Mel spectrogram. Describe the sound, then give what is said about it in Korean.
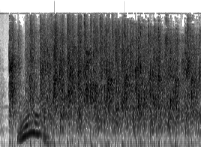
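An audience claps during a religious talk. A brief voice at the start gives way to steady, dense clapping that holds at an even level to the end. “박수.”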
